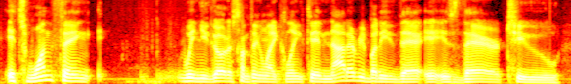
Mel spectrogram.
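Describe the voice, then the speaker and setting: A man's voice: on the low side, normal speed, no echo. A middle-aged man hosting a podcast, talking in a thoughtful, hesitant way in a casual interview. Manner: hesitant, many fillers and restarts, thoughtful. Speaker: podcast host.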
